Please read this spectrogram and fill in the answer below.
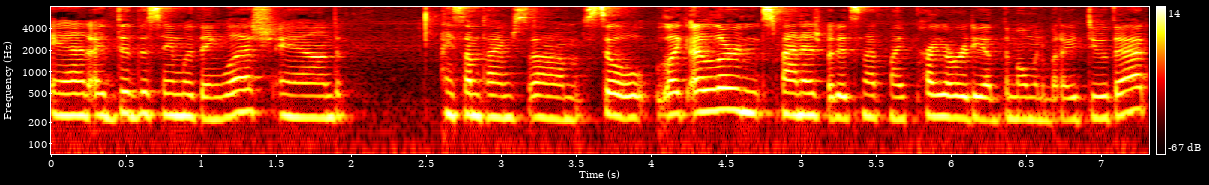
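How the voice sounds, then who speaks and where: A woman's high-pitched, dark, mellow voice in an American accent, monotone and flat in intonation, at a fairly quick pace. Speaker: polyglot, language-learning influencer. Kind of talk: casual interview chat. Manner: hesitant, with fillers.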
